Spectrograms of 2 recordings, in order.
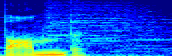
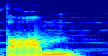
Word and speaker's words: bomb: five years that that you don't pronounce the B in bomb. And there was one time where I heard him saying bomb. And I was like, do you realize it's not bomb?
